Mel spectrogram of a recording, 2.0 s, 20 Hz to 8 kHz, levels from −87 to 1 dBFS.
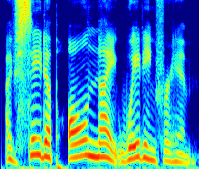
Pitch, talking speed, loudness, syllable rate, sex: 200 Hz, 240 wpm, -16 LUFS, 5.6 syllables/s, female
